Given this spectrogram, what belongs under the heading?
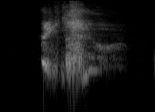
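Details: Single forceful sneeze, a sharp in-breath catch then explosive burst of air, in a sneezing fit induced by chhinkni (sneeze-inducing snuff), female and male participants.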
